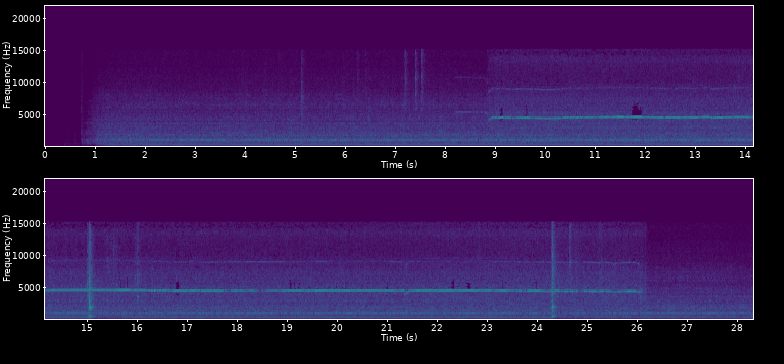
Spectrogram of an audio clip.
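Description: Power drill running steadily, driving the lift of a K'nex roller coaster. A higher whine joins about a third of the way in and stops near the end, with two sharp clacks along the way.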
